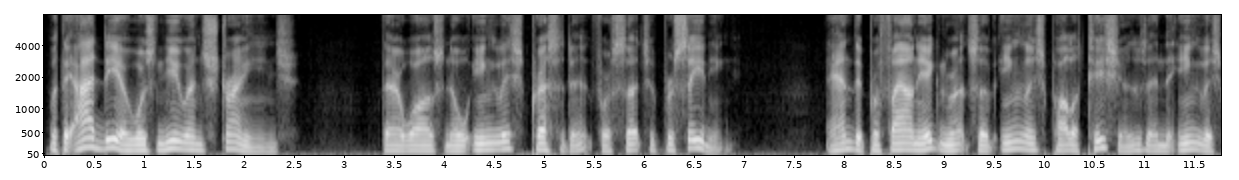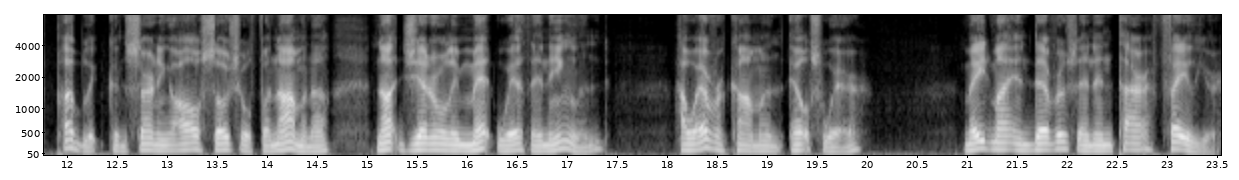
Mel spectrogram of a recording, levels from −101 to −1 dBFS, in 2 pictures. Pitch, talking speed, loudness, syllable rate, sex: 125 Hz, 115 wpm, -20 LUFS, 4.2 syllables/s, male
